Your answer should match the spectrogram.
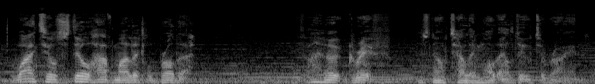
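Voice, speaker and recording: A man's voice: low-pitched, normal speed, over music, lightly acted. A man acting as a burdened, protective young lord in a fantasy video game, with an earnest delivery. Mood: worried.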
